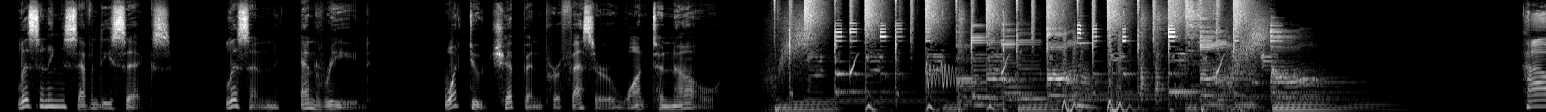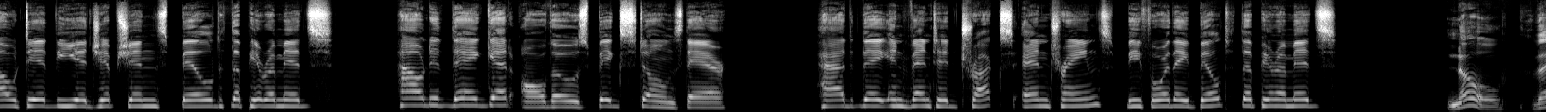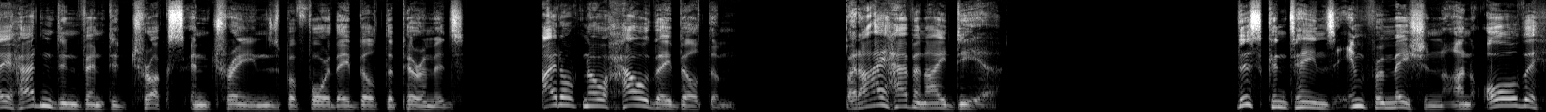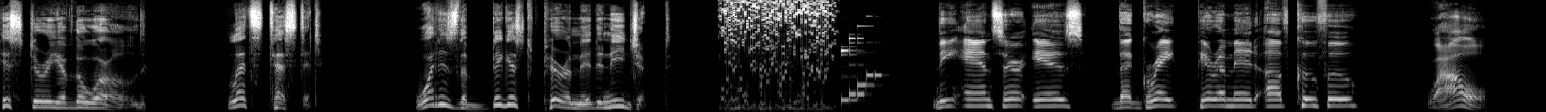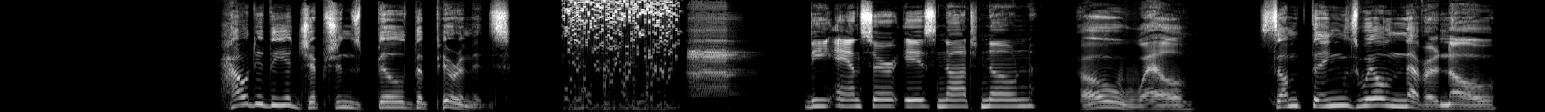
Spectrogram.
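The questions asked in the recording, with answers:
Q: What do Chip and Professor want to know?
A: How the Egyptians built the pyramids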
